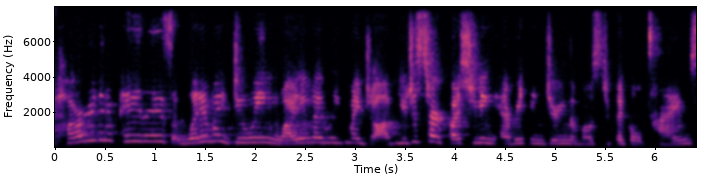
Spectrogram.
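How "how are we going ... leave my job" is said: put-on crying, tearful and pleading. Retelling a tearful phone call to her husband: retelling her own crying words. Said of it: "I call my husband crying".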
